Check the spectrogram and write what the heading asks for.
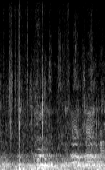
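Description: Voices calling out across a large hall, with one sharp thud about half a second in from wrestlers' contact on the mat.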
